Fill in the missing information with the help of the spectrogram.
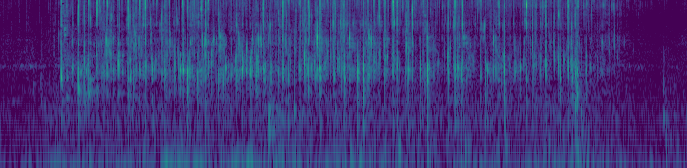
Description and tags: Pouring a cup of coffee
pour, Kaffe, drinks, liquid, water, cup, fill, coffee, tea, beverage, drink, Hot, glass, pouring, kitchen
